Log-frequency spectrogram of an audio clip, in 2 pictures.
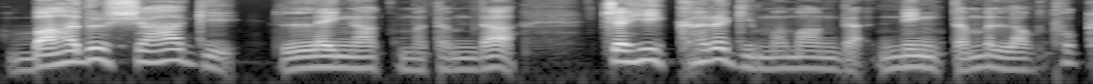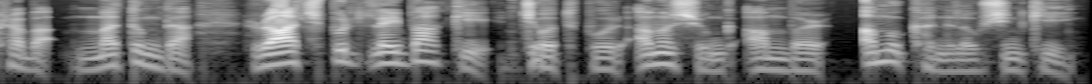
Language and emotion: Manipuri, neutral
